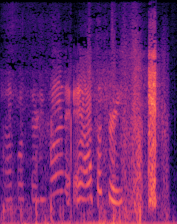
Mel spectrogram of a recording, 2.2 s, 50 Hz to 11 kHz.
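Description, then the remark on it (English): Voices of a fire call chatter through the speaker of a 2050 CB radio with its squelch adjusted, thin and slightly crackly, with a short burst of static near the end before the transmission cuts off. “But you can hear the radio, you can hear them talking on the radio.”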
